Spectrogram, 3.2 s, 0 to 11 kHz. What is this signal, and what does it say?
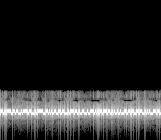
RTTY, about 45.45 baud. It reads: ELECTRIC WAS FULLY
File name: fsk170 / teletype-corp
